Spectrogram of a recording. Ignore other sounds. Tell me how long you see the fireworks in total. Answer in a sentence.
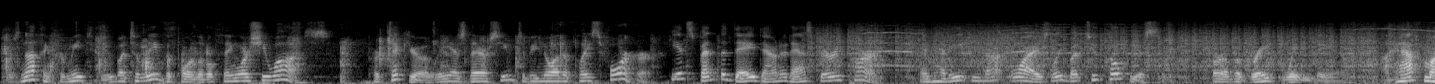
The fireworks can be heard for 6 seconds in total.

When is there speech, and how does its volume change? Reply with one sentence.
You can hear the speech from 0.0 to 14.3 s, at a steady volume.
